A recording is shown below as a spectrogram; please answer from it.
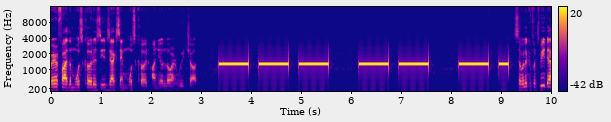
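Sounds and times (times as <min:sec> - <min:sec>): morse code beeps: 0:03.4 - 0:05.6, 0:06.2 - 0:07.6, 0:08.2 - 0:09.3.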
